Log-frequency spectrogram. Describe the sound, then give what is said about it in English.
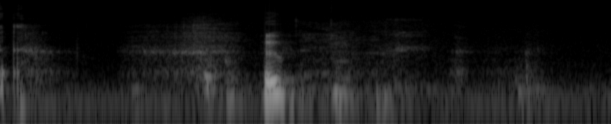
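A single sharp sneeze bursts out about a third of the way through, loud against an otherwise quiet background of soft breathing and low room noise. “Damn sneeze.”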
